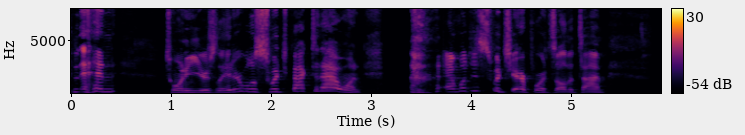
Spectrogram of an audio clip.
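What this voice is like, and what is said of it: Hoarse, strained voice. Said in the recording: “I'm losing my voice. ... wrecked.”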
